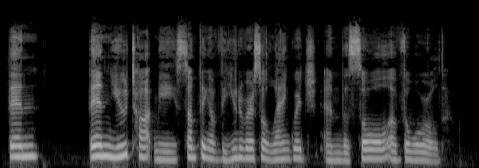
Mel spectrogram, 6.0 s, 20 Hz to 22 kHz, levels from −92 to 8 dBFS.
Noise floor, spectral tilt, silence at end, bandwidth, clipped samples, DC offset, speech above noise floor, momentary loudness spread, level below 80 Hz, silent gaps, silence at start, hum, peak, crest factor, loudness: -80 dBFS; -3.5 dB/octave; 0.5 s; 14 kHz; under 0.1%; under 0.1%; 50 dB; 11 LU; -68 dBFS; none; 0.1 s; none; -12 dBFS; 20 dB; -30 LUFS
